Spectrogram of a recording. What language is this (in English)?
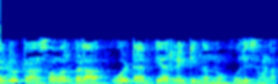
Kannada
